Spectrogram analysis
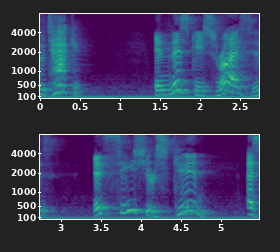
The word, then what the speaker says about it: psoriasis: Silent P. Psoriasis.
